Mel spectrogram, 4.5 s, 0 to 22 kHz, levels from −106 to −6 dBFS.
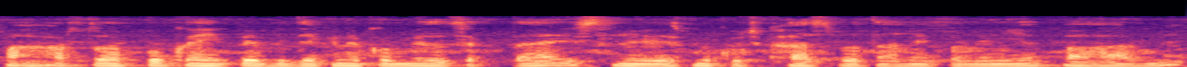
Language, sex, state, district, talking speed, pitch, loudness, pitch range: Hindi, male, Chandigarh, Chandigarh, 280 wpm, 105 Hz, -17 LUFS, 100-110 Hz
